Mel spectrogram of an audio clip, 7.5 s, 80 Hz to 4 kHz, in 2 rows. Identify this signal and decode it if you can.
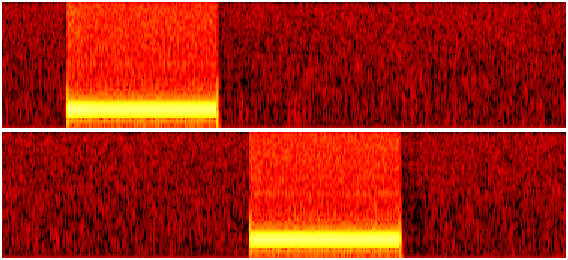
Ringback tone (Europe, 425 Hz).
